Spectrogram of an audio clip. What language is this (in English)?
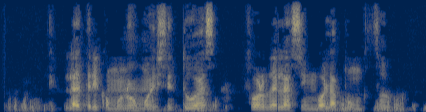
Esperanto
